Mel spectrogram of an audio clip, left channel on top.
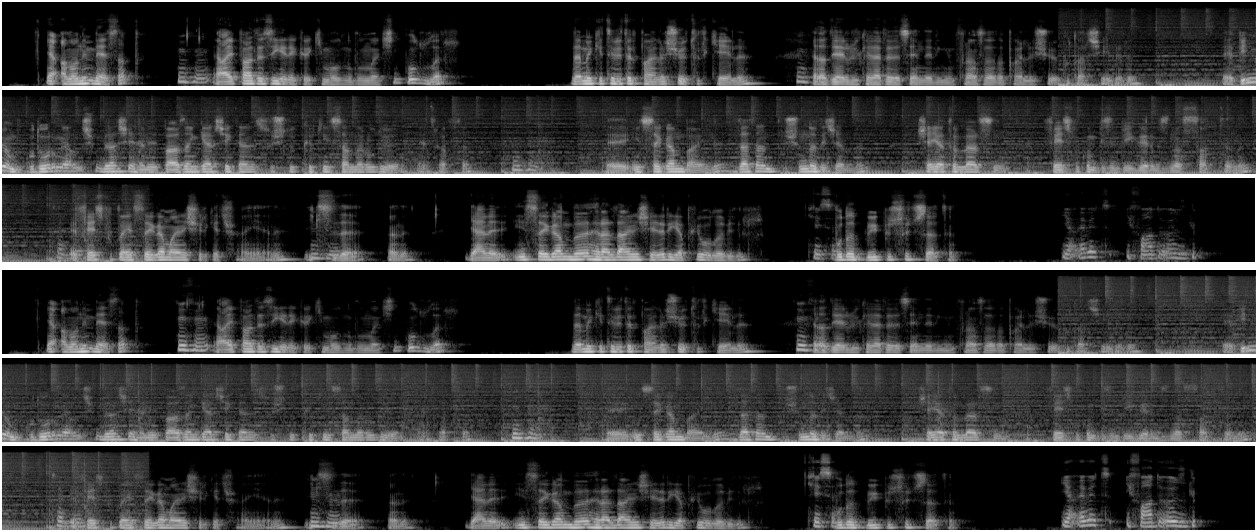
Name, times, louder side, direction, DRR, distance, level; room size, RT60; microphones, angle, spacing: voice 1, 0.4-1.3 2.1-4.6 5.7-7.6 8.1-11.4 12.2-17.3 18.6-21.3 21.7-22.6 23.0-25.1 25.8-28.7 28.9-29.2 29.7-32.7 33.4-34.6, left 3 dB, 30° left, 0.3 m, -24 dB
voice 2, 1.8-2.1 7.9-8.3 17.6-18.0 25.6-25.9 28.2-28.5 33.1-33.5 35.7-37.0, right 5 dB, 85° right, 0.6 m, -28 dB
sound 1, 10.6-26.6, right 1 dB, 55° right, 1.0 m, -34 dB
16.0 x 5.5 x 2.8 m
head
